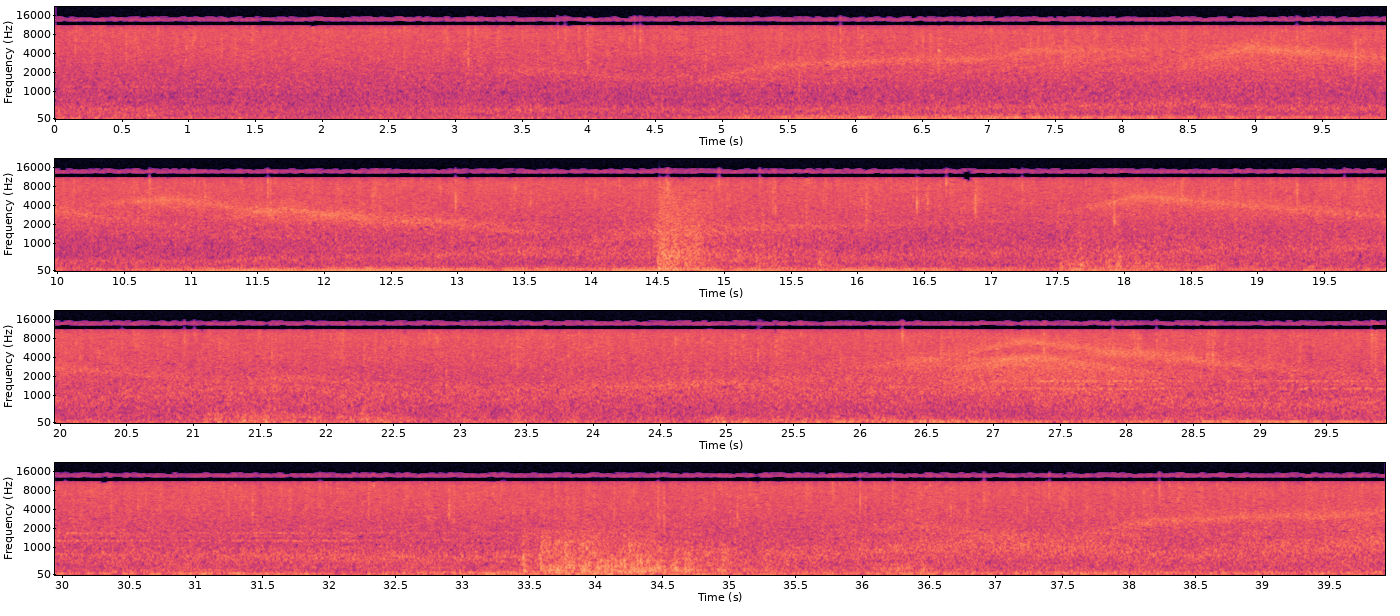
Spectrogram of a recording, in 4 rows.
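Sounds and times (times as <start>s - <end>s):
steady rain hissing: 0.0s - 39.9s
low thunder rumbling: 10.0s - 39.9s
sharp crack of thunder: 14.4s - 19.6s, 33.4s - 36.9s.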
